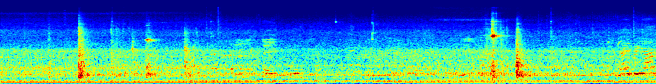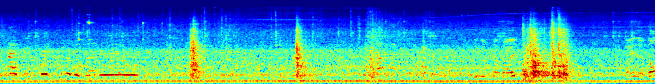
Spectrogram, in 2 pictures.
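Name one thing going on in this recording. Metal parts clank now and then.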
